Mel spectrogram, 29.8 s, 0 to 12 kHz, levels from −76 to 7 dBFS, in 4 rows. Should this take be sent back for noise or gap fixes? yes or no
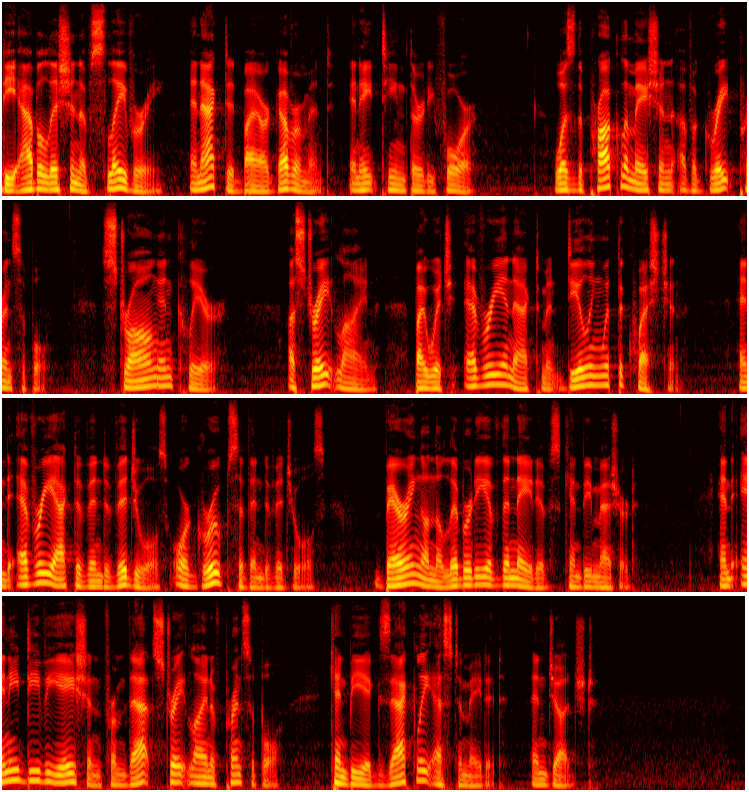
no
